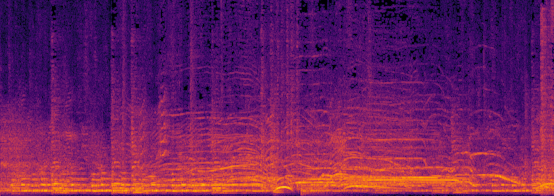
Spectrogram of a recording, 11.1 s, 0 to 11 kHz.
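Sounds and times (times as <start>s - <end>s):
club music: 0.0s - 11.0s
crowd cheering and whooping: 3.2s - 11.0s.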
